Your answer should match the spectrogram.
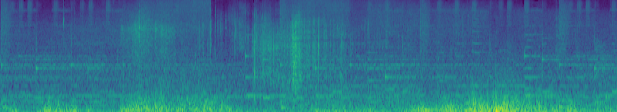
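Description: Low rumbling noise that swells twice, loudest about five seconds in, under soft background music.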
